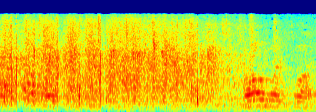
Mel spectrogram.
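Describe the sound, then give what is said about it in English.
An audience at a convention breaks into steady, dense applause, a rush of many hands clapping at once that holds its level; near the end a voice begins speaking over the fading clapping. “so let's hear it for them”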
